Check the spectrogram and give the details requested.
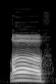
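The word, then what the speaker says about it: ك: আর কাফ, কাফ কত নম্বর মাখরাজ? কাফ হলো 5 নম্বর মাখরাজ। কাফ জিহ্বার গোড়া থেকে একটু আগে বাড়িয়ে উচ্চারণ করতে হবে।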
